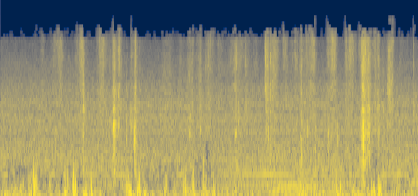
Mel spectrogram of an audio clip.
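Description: A deck of cards being shuffled by hand: irregular soft slaps and flicks of cards against the stack, with one sharper snap about five and a half seconds in.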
